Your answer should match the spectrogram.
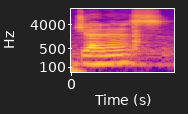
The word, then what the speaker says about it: Jennis: my name is jennis uh that's how you pronounce my last name it's hungarian even though i'm romanian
